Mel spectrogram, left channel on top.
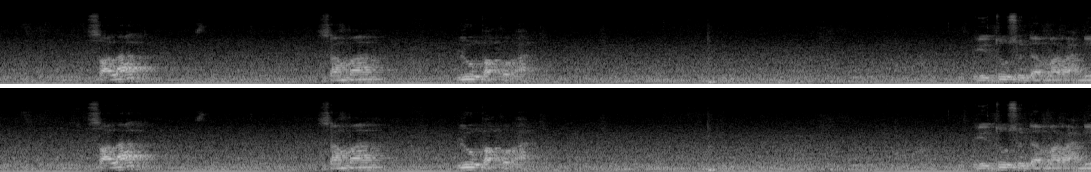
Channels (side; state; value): both; normal; correlation 0.52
